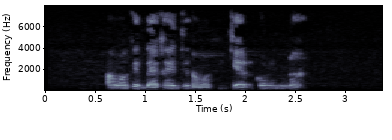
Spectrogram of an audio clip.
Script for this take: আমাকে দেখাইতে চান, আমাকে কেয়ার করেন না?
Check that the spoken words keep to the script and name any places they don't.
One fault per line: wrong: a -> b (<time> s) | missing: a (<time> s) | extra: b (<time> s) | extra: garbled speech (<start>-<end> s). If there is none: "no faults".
missing: চান (1.4 s)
